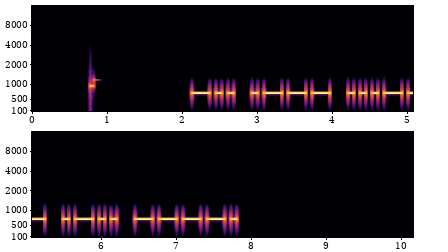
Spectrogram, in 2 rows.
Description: Morse code, heard as a keyed tone, about 15 wpm, 700 Hz. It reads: DJ3L9
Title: Code Groups - 5 Letter:Numbers - 15wpm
